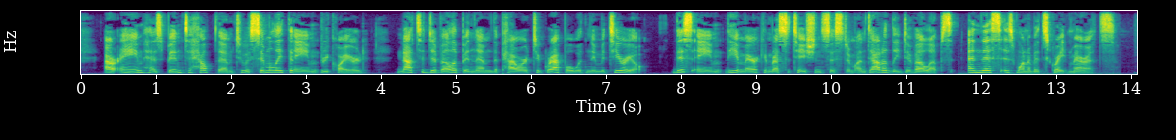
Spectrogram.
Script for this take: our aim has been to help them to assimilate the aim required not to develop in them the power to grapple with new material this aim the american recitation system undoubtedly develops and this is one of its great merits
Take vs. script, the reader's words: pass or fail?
pass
